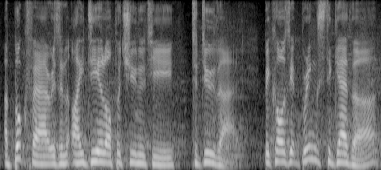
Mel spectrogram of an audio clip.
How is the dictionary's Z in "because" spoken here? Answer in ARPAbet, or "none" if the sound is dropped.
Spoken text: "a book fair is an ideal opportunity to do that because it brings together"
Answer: Z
